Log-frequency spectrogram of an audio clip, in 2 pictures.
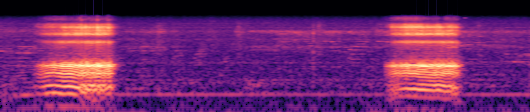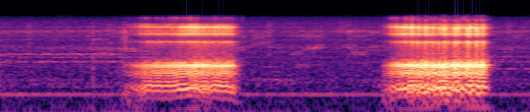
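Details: Female snoring in bed at night, said to sound just like a human: four loud, rattling snores at regular intervals, roughly fifteen to eighteen breaths a minute, with quiet gaps between.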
